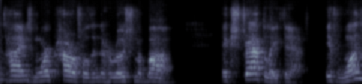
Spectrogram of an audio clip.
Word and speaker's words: Hiroshima: to pronounce hiroshima because we say hiroshima in english but he said the correct way to say it in japanese is hiroshima think about that for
